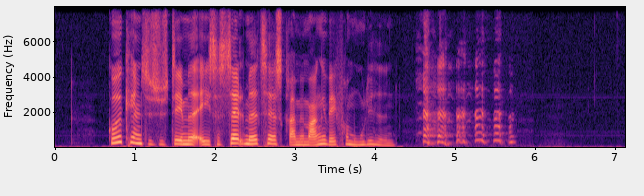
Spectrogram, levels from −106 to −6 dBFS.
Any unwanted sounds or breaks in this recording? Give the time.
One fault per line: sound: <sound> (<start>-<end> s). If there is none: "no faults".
sound: laugh (4.5-5.8 s)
